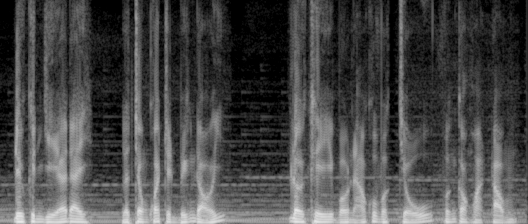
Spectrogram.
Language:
Vietnamese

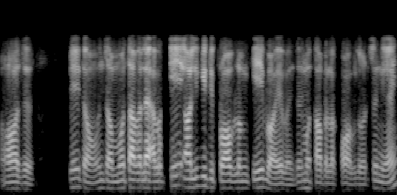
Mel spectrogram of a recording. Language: Nepali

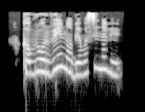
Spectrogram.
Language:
Pashto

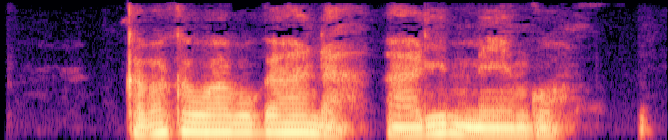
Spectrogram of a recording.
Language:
Ganda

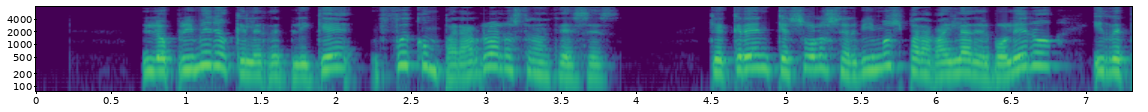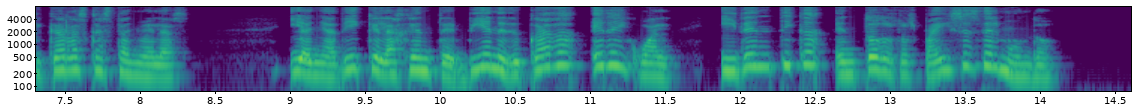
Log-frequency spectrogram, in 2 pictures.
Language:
Spanish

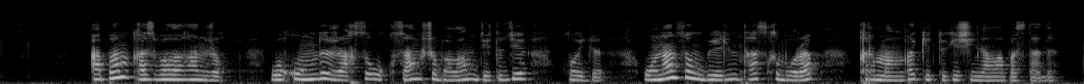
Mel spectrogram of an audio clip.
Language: Kazakh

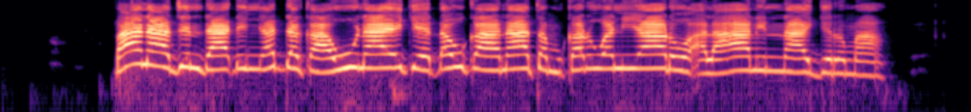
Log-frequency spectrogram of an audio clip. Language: Hausa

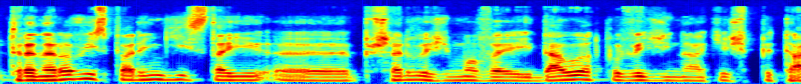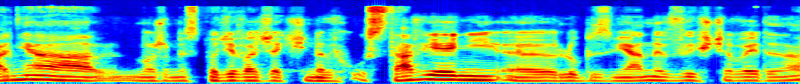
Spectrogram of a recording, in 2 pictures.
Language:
Polish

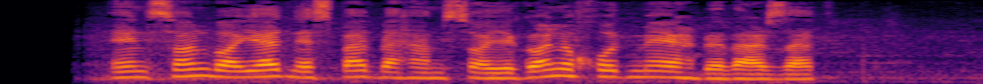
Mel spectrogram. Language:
Persian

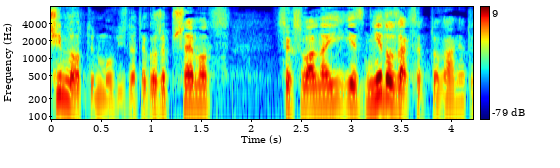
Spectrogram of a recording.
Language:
Polish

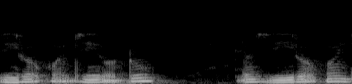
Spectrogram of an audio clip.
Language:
Gujarati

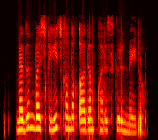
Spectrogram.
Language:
Uyghur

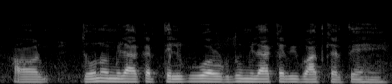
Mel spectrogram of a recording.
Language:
Urdu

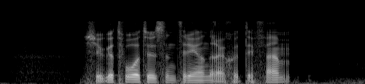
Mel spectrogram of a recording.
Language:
Swedish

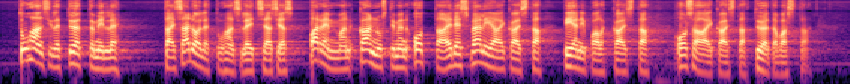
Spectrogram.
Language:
Finnish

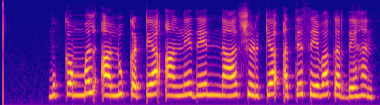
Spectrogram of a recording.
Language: Punjabi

